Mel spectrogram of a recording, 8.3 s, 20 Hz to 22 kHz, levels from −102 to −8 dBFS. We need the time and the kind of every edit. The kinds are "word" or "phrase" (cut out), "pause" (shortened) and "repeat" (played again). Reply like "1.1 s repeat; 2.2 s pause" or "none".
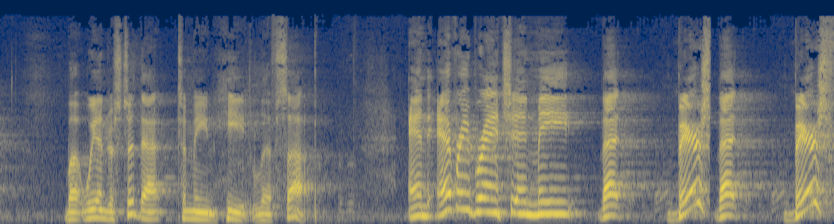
7.1 s repeat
